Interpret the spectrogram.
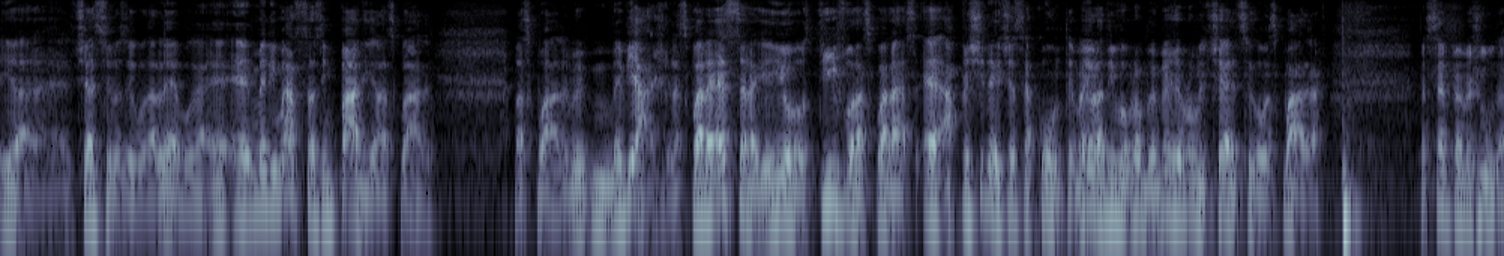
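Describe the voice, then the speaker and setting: A man rattles along at a very fast pace, with the background quiet. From Italy. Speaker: football fan vlogger. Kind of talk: angry rant. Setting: solo home video. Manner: ranting, agitated, swearing and repeating himself; opinionated, casual and blunt, addressing viewers. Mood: frustrated, disappointed fan. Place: home room. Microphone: phone near.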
